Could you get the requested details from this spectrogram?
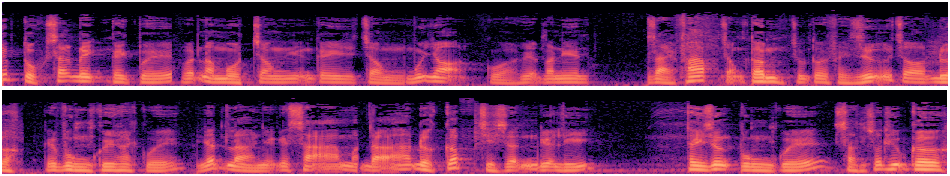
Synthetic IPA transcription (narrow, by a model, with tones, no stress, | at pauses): t̪i˦˥əp̚t̪ʊ˨˩k͡p̚saː˦˥k̚ɗḭ̈˧˨ŋkə˧jkwe˨˦və̰˧˥nlaː˨˩mo˨˩t̚t͡ɕɔ˧wŋ͡mɲɨ̰˧˥ŋkaəː˨˦jt͡ɕə˨˩wŋ͡mmṵ˧˥jɲɔ̰˧˨nku˧˩əhwḭ˧˨ənvaː˧nːi˧ən | zaː˧˩jfaː˦˥p̚t͡ɕɔ̰˧˨wŋ͡mt̪ə˧mt͡ɕʊ˨˦ŋ͡mt̪o˧jfaː˧˩jzɨ̰˧˥t͡ɕɔ˧ɗɨ˨˩əkːaː˨˦jvʊ˨˩ŋ͡mkwi˧ɦwa˨˩jk̟̚kwe˨˦ɲə˦˥t̚laː˨˩ɲɨ̰˧˥ŋkaː˨˦jsa̰ː˧˥maː˨˩ɗa̰ː˧˥ɗɨ˨˩əkːə˦˥p̚t͡ɕi˧˩zə̰˧˥nɗḭ˧˨əli˨˦ | sə˧jzɨ̰˧˨ŋvʊ˨˩ŋ͡mkwe˨˦saː˧˩nswə˦˥t̚hḭ˧˨wkəː˧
